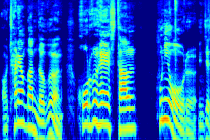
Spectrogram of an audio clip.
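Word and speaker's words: Jorge Stahl Jr.: 그리고 여기 이제 그 촬영 감독은 호르헤 스탈 후니오르, 이제 스페인어는 이제 J 발음을 히읗 발음을 하니까요.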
